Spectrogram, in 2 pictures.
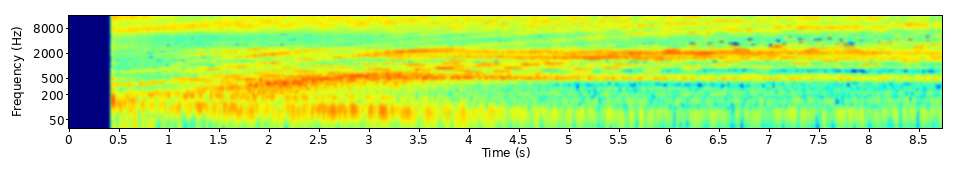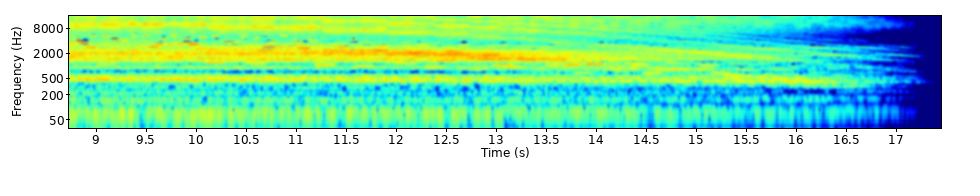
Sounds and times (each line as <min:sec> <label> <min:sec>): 0:00.4 spacecraft leaving it’s base 0:08.4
